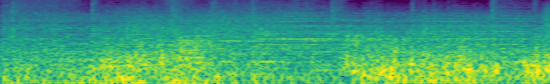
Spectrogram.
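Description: Film soundtrack: a dramatic music score mixed with a steady rushing, rumbling sound effect like wind or a storm.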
